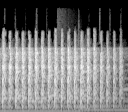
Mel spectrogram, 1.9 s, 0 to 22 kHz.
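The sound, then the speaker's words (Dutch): Rapid automatic gunfire from an American helicopter gun during an air strike in Baghdad, Iraq, from the Collateral Murder video released by WikiLeaks in 2010: about seventeen loud, sharp bursts in a steady fast rhythm over a low engine rumble, with no voices. “Daarop was te zien eh, dat er een Amerikaanse luchtaanval werd gepleegd vanuit een helikopter in Bagdad in Irak.”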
